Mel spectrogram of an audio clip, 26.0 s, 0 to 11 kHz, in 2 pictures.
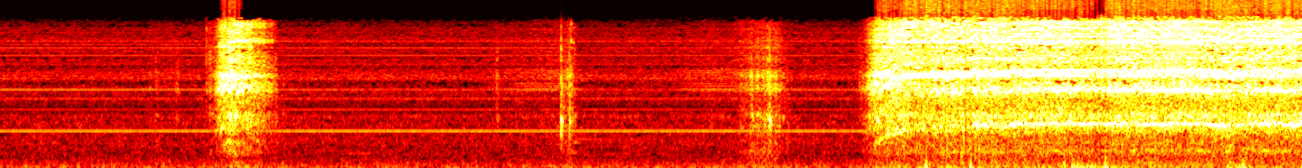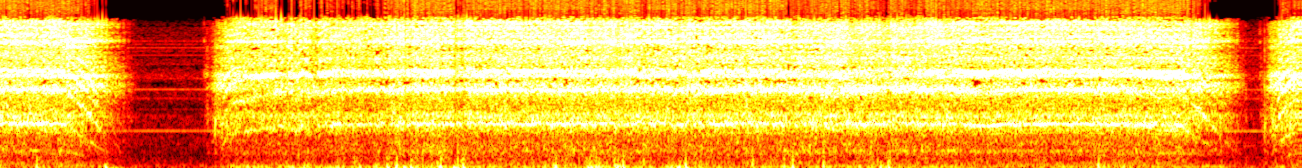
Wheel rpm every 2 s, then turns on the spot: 0, 10, 0, 10, 130, 230, 200, 90, 230, 230, 220, 230, 120.
2-4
